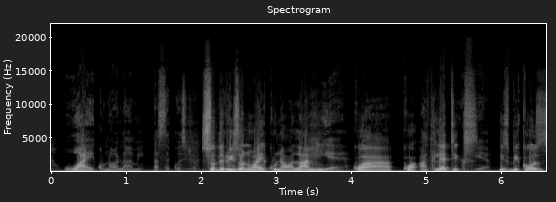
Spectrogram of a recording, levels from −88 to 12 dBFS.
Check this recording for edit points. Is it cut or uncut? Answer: uncut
